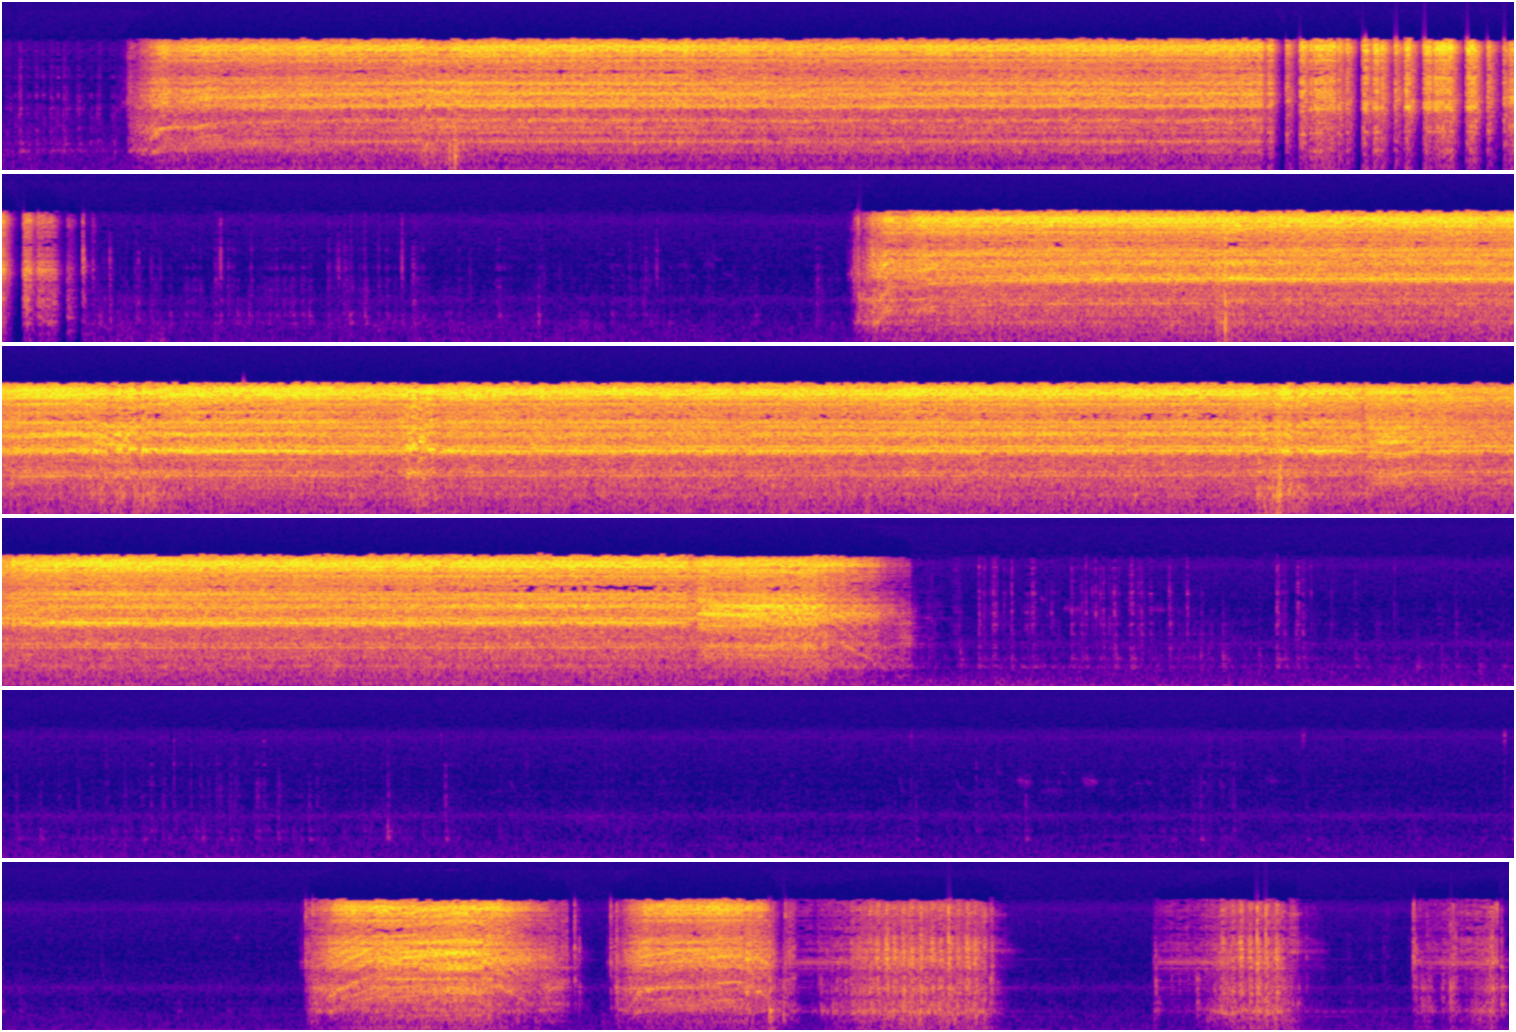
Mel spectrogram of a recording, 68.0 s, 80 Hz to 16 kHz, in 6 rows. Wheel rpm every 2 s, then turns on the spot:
10, 140, 160, 160, 160, 200, 30, 0, 0, 170, 230, 230, 230, 230, 230, 230, 230, 230, 230, 230, 70, 0, 0, 0, 0, 0, 0, 0, 0, 90, 70, 30, 10, 10.
62-66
